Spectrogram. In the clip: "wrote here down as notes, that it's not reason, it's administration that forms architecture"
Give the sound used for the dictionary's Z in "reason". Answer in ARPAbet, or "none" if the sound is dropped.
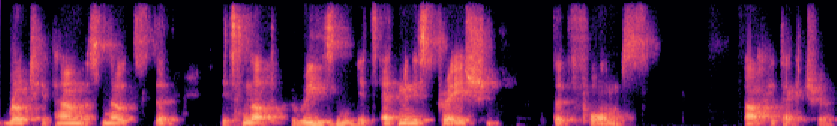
Z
